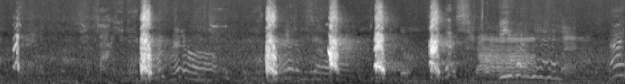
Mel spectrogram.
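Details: Six-month-old female American Staffordshire Terrier puppy during protection training with her handler, giving sharp single barks roughly once a second or two, with a handler's voice speaking Czech between and after the barks.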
